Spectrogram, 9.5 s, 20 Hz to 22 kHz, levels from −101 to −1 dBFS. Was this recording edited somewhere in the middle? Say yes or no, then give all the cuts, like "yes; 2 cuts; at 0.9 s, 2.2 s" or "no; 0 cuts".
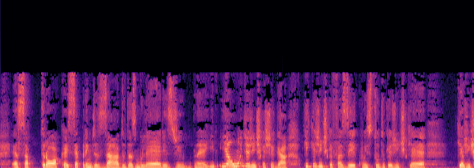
no; 0 cuts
